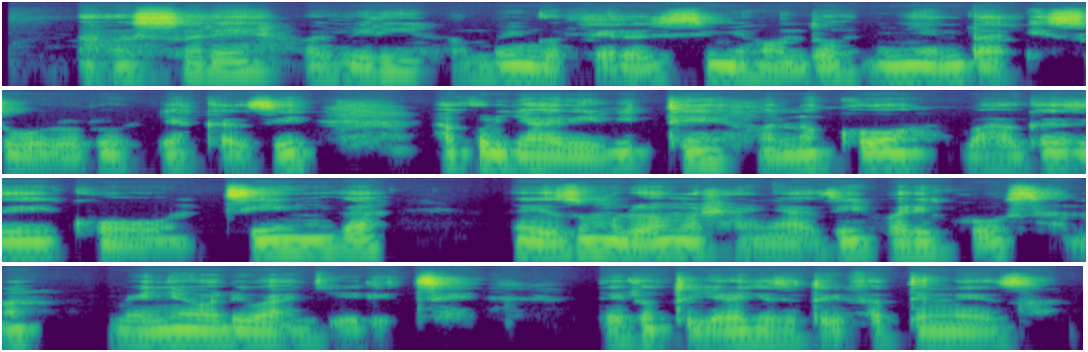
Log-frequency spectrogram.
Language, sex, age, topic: Kinyarwanda, male, 25-35, government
